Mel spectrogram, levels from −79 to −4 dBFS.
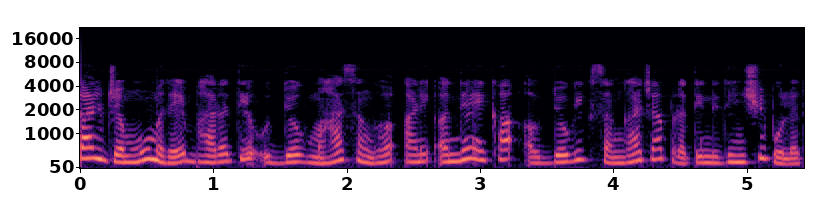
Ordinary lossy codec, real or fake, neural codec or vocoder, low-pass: none; real; none; none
